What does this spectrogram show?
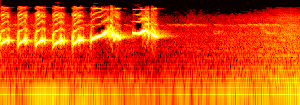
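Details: Orange-headed thrush kept at home, singing ngeplong: rapid even run of bright whistled chirps ending in two louder rising slurred notes, then fading into soft background rumble.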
